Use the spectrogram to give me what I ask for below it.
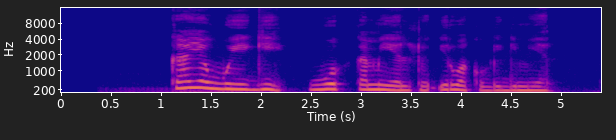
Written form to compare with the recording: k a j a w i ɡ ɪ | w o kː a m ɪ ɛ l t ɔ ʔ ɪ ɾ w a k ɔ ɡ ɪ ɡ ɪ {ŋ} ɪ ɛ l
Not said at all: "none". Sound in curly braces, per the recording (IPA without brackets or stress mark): m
